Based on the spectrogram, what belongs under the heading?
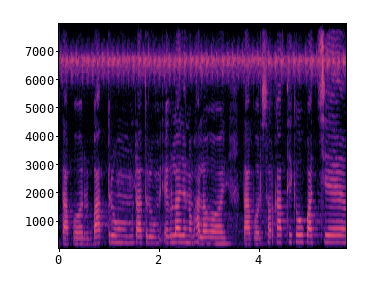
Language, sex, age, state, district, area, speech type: Bengali, female, 30-45, West Bengal, Jhargram, rural, spontaneous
